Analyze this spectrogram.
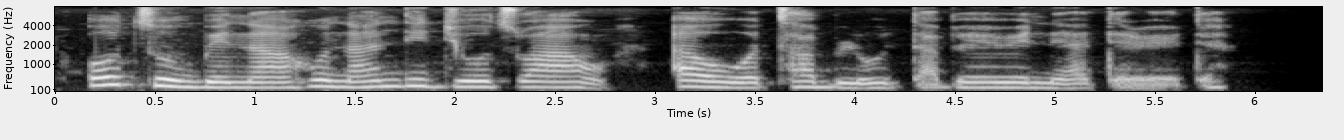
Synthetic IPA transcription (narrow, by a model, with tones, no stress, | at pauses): o˦tu˨ŋ͡m̩˨ɡ͡be˨na˨a˨ɦʊ˦na˨n̩˦dɪ˦dɪ˦o˦tʊ˦a˦ɦʊ˨ | a˦ʊ˨wɔ˨tʰa˦bʊ˨lo˨da̰˨be˦ɾe˦ne˨a˨dḛ˨ɾḛ˨de˦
